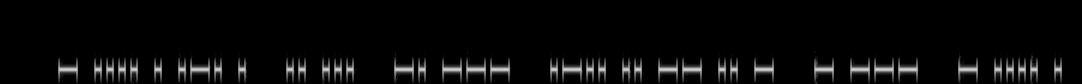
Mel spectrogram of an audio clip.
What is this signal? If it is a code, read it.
Morse code, heard as a keyed tone, about 21 wpm, 700 Hz. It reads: THERE IS NO LIMIT TO THE
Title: Sentences with 8-Word Phrases - Spoken Beginning - 20wpm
